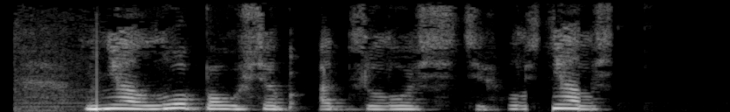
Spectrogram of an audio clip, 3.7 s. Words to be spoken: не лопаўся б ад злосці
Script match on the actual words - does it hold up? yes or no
no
